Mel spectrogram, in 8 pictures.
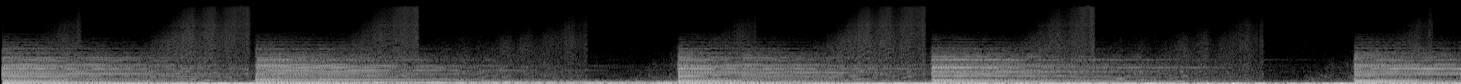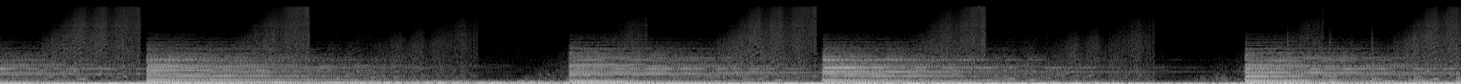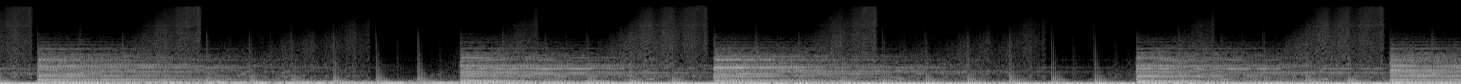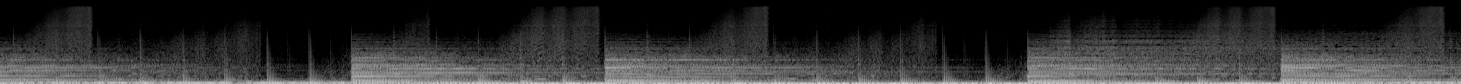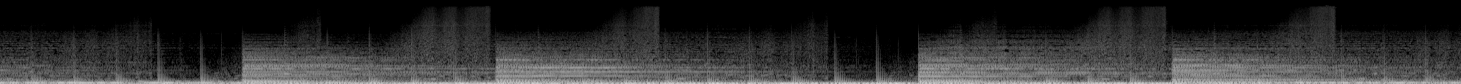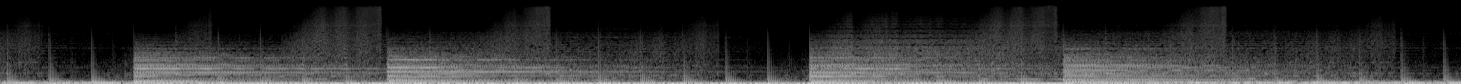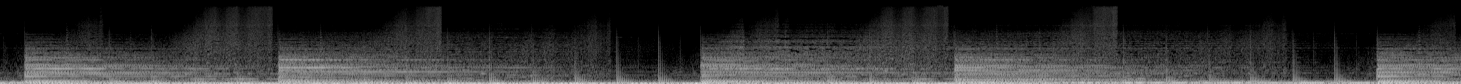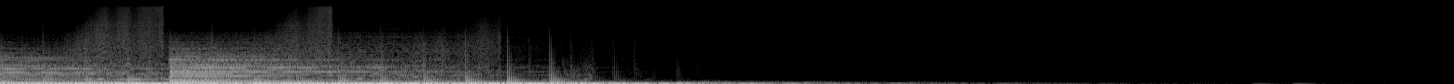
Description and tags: Psychopath Music
Title: Can't control
Genre: Drama
I was experimenting with the worst mode(scale) and it turns out to be the worst lol. Well, uneven scale makes it unique to the psychopath genre.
